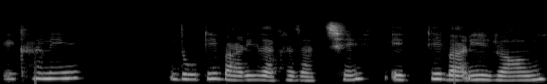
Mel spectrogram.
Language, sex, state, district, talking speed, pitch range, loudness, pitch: Bengali, female, West Bengal, Dakshin Dinajpur, 85 wpm, 200-255 Hz, -32 LUFS, 220 Hz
